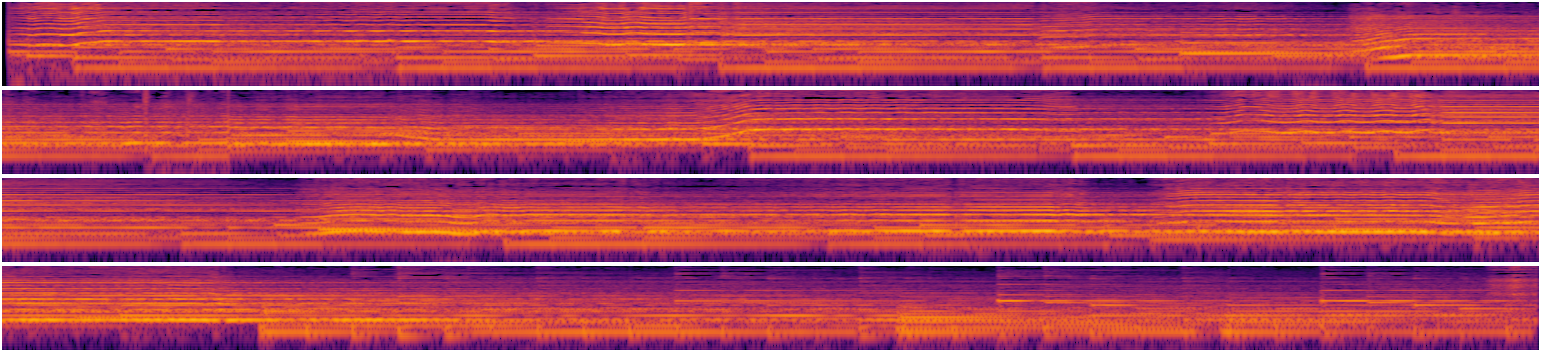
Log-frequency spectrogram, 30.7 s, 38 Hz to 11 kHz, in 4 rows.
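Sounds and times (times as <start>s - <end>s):
violin background music: 0.0s - 30.7s.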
